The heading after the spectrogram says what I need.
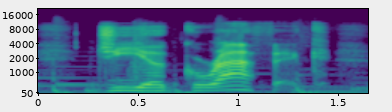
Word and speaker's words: geographic: Another one, words ending in ick or ickle are almost always stressed on the syllable right before the ending. So we get economic, historic, geographic, photographic.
